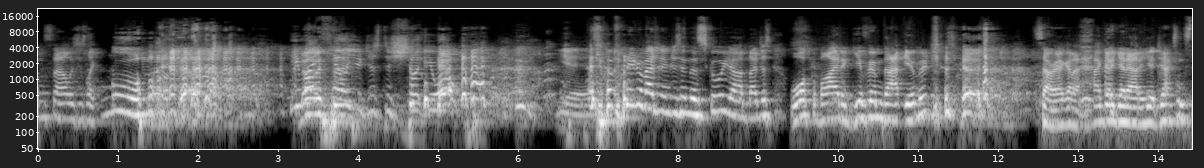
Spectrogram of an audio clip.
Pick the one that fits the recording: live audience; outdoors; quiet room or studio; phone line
live audience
